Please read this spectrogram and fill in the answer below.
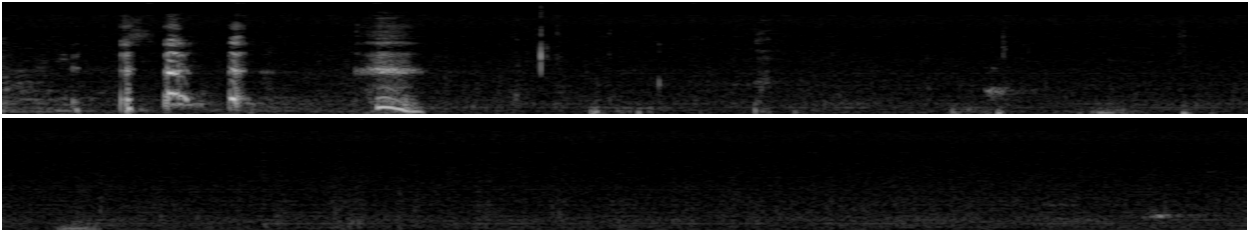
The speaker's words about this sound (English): I hear little hiccups.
